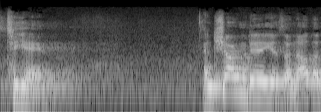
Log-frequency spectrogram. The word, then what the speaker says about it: Tian: It's not Tian. That's how the Australians would say it. It's Tien.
